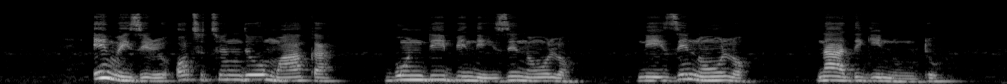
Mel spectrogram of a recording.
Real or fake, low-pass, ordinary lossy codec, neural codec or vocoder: real; 14.4 kHz; MP3, 48 kbps; none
